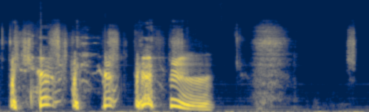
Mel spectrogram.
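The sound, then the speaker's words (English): A harsh, raspy smoker's cough: several rough hacking bursts and a strained, croaky groan, then a few quieter breathy wheezes trailing off, with no talking. “a suite of chamber music for violin, viola, cello, and smoker's cough.”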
